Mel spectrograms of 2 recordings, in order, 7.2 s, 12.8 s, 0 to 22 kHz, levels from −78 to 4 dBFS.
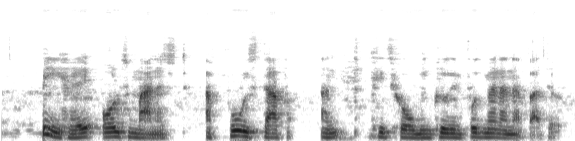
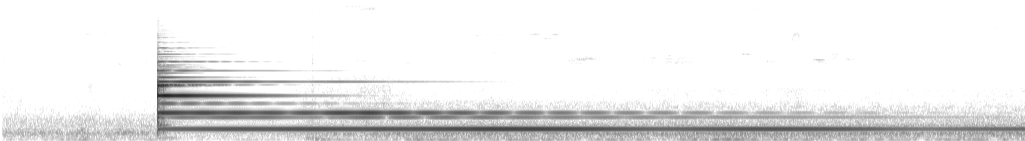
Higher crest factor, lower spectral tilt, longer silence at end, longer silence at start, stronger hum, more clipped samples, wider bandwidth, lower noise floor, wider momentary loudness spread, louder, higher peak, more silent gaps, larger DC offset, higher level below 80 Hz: second, 16 dB vs 22 dB; first, -9.5 dB/octave vs -5.5 dB/octave; first, 0.25 s vs 0 s; second, 0.55 s vs 1.95 s; neither; neither; first, 6.4 kHz vs 5.8 kHz; second, -47 dBFS vs -54 dBFS; second, 11 LU vs 21 LU; first, -16 LUFS vs -21 LUFS; about the same, -2 dBFS vs 0 dBFS; neither; neither; first, -50 dBFS vs -58 dBFS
